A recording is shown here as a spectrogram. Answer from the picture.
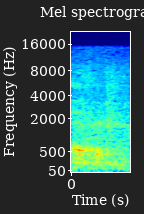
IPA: ˈevri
